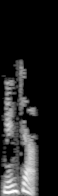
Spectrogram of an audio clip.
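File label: "Niánjià", Chinese; Tu vung nghi phep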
